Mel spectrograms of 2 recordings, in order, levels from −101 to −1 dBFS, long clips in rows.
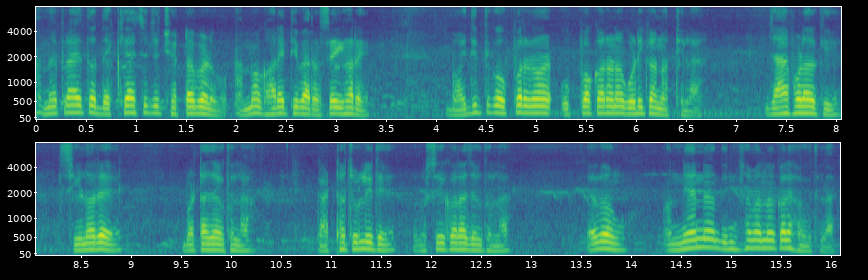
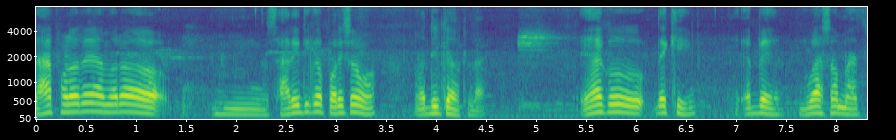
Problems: constant background noise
